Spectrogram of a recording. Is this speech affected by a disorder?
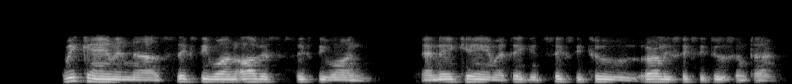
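Yes: Parkinson's; sometimes shaking, voice shakier than usual at recording; shaky voice, may stumble on words.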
